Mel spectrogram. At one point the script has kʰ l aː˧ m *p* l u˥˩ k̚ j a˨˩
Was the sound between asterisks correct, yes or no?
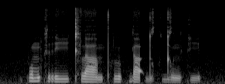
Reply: no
